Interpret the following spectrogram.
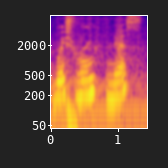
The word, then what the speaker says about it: Wishroomness: I had mispronounced the author's name. Her name is Wishroomness.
